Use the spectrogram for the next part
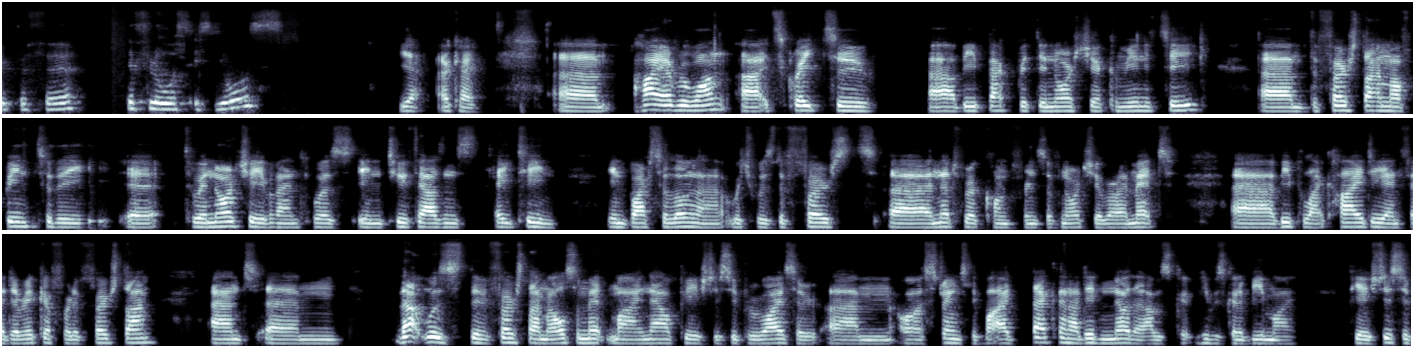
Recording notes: This podcast is a recording of the NORTIA webinar.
